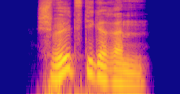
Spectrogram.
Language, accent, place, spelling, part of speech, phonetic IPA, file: German, Germany, Berlin, schwülstigerem, adjective, [ˈʃvʏlstɪɡəʁəm], De-schwülstigerem.ogg
- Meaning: strong dative masculine/neuter singular comparative degree of schwülstig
